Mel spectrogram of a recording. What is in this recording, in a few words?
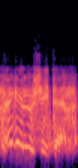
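player killed enemy, mood med, Hungarian; speech; War Thunder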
